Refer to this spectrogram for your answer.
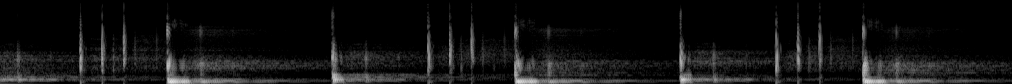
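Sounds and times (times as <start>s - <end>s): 
dubstep percussion loop: 0.8s - 1.9s, 4.3s - 5.4s, 7.7s - 8.9s.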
